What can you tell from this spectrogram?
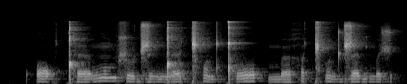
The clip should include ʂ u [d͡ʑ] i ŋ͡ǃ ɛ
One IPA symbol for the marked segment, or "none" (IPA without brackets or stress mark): ɖ͡ʐ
